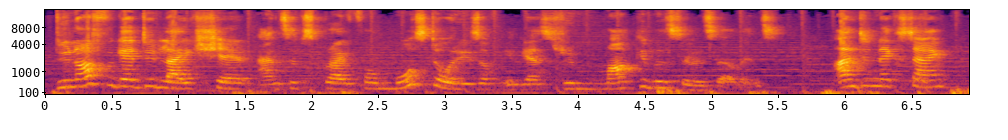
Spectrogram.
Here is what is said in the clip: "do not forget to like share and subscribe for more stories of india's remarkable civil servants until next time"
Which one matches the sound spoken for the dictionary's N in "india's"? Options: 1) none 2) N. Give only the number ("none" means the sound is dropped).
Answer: 2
